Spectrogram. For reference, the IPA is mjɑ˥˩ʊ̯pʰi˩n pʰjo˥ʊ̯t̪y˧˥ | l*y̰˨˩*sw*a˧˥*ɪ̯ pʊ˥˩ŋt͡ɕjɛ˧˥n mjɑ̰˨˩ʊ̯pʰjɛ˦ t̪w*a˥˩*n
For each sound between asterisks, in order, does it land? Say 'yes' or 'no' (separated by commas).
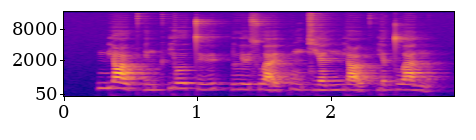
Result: no, no, yes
